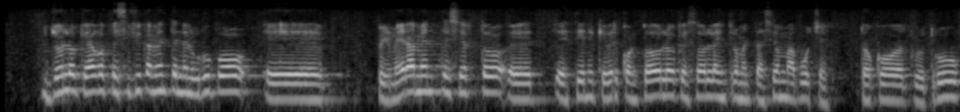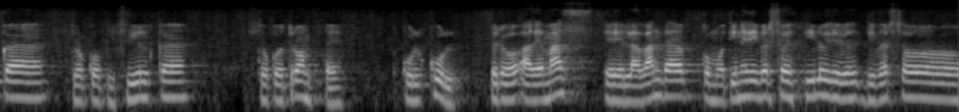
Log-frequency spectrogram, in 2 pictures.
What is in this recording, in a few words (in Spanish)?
Cuña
